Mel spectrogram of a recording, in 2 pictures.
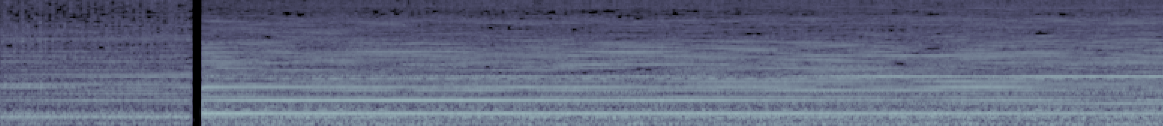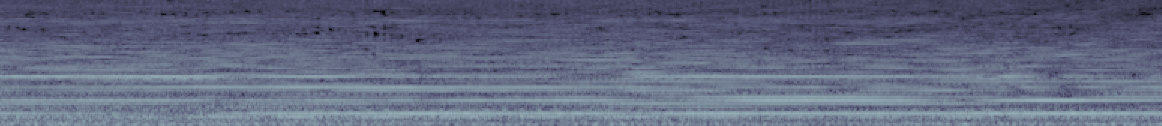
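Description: Old cast-iron thickness planer running steadily as wooden boards are fed through it, a continuous machine drone with a steady hum over the cutting noise. The sound cuts out for an instant about a second in.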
